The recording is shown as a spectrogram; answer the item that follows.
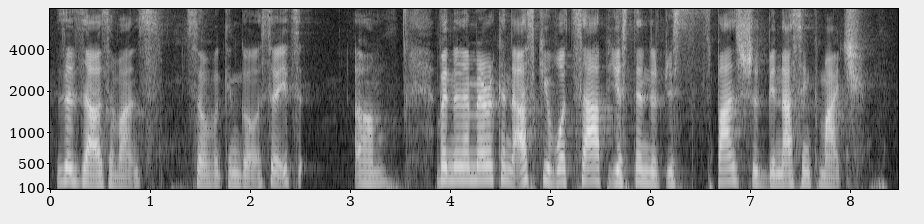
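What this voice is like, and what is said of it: Foreign accent. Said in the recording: “I'm embarrassed of my accent, that is still here”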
